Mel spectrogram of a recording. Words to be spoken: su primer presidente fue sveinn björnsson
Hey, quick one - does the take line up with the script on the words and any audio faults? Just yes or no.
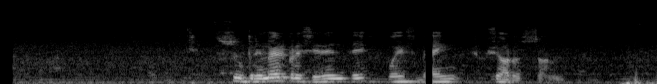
no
